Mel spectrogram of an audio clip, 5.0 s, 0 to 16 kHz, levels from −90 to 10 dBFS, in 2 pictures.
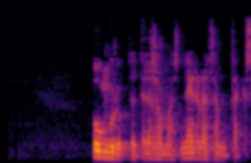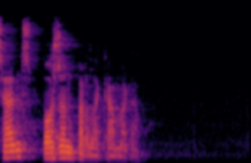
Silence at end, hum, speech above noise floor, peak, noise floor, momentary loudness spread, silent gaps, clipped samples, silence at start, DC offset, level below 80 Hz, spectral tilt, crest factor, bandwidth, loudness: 1.15 s; none; 49 dB; -6 dBFS; -75 dBFS; 16 LU; none; under 0.1%; 0.9 s; under 0.1%; -72 dBFS; -5 dB/octave; 22 dB; 11 kHz; -27 LUFS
